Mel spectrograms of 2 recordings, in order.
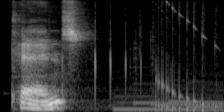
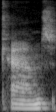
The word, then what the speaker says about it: Cairns: Ken's. It's Ken's I think that's how he uh the Australians uh pronounce not cans, it's Ken, I think.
